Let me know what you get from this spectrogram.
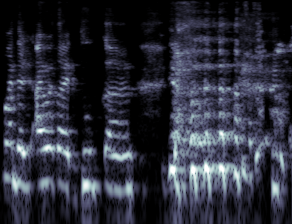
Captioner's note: spanish inflection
